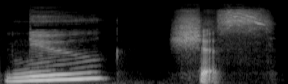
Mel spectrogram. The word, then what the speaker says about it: nutritious: Make sure that you have that oo sound. Nutritious. That TR sound is going to be a tr, almost sounds like a CH.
